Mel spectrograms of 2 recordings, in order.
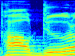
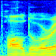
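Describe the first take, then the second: First: The surname is said in a non-American way. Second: The surname is said the American way.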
